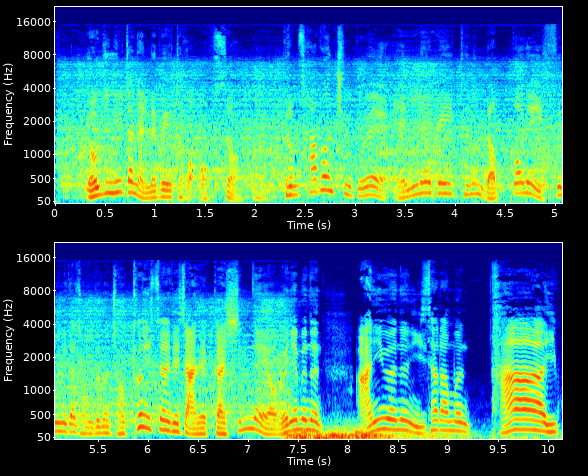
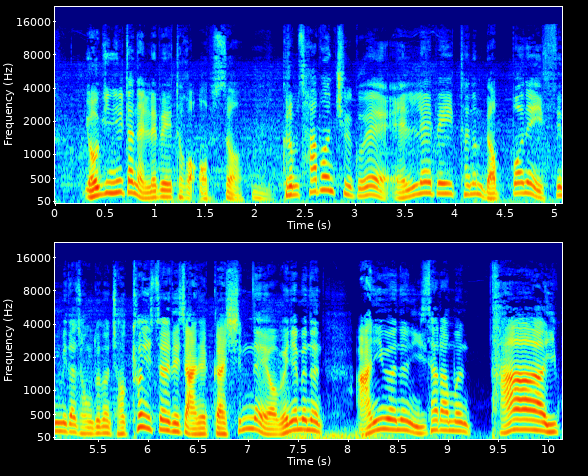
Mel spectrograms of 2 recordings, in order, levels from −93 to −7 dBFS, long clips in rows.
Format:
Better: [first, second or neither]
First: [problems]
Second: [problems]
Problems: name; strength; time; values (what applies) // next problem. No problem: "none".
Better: second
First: rain or running water; loud; throughout; 7 dB below the speech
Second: rain or running water; faint; throughout; 25 dB below the speech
